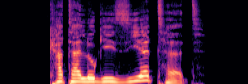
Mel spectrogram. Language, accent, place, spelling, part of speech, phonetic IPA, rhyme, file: German, Germany, Berlin, katalogisiertet, verb, [kataloɡiˈziːɐ̯tət], -iːɐ̯tət, De-katalogisiertet.ogg
- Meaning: inflection of katalogisieren: 1. second-person plural preterite 2. second-person plural subjunctive II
